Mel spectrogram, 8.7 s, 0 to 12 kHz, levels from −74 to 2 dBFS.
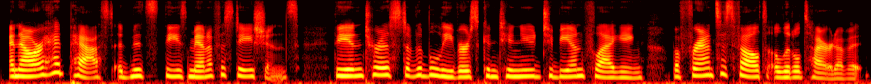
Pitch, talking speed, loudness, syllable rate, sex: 215 Hz, 160 wpm, -18 LUFS, 5.3 syllables/s, female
